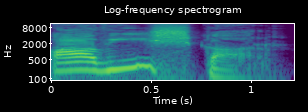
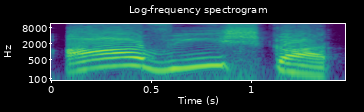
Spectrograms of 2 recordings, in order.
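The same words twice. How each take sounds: First: आविष्कार said slowly with a clear ष; correct pronunciation. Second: आविष्कार said slowly, a bit higher, as the mistake; mock the wrong आविष्कार, drawn out; wrong pronunciation. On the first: Teacher correcting the pupils' आविष्कार. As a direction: give the proper आविष्कार, calm and slow. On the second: Teacher acting out the pupils' wrong आविष्कार. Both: Shown as a demonstration. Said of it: "आविष्कार नहीं बोलते".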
